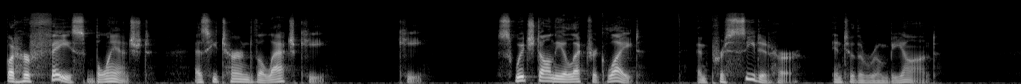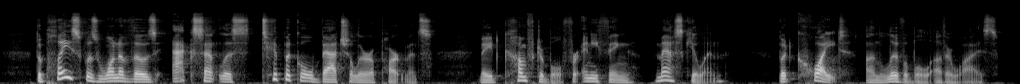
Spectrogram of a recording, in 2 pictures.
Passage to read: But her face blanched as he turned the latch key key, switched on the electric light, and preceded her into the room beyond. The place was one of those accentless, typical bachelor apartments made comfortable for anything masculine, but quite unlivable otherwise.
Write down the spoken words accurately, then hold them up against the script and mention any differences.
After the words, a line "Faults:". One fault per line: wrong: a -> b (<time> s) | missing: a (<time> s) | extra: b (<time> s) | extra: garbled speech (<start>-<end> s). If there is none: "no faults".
But her face blanched as he turned the latch key key, switched on the electric light, and preceded her into the room beyond. The place was one of those accentless, typical bachelor apartments made comfortable for anything masculine, but quite unlivable otherwise.
Faults:
no faults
